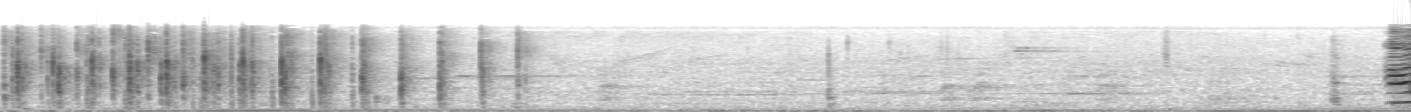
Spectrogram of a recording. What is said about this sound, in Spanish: Fuertes los aplausos para recibir a Rosario Pot Cajún.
